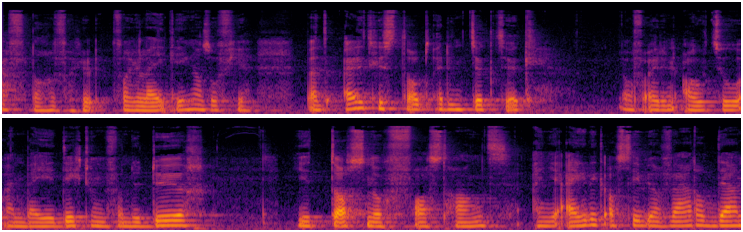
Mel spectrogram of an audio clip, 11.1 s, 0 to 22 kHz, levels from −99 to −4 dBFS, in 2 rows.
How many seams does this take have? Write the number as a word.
one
